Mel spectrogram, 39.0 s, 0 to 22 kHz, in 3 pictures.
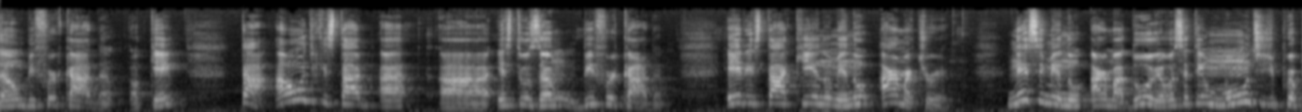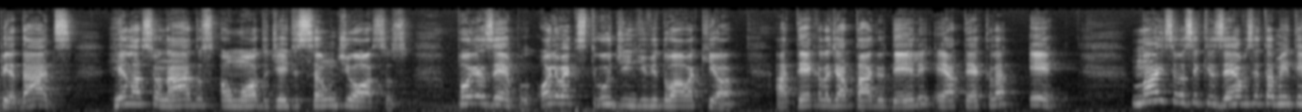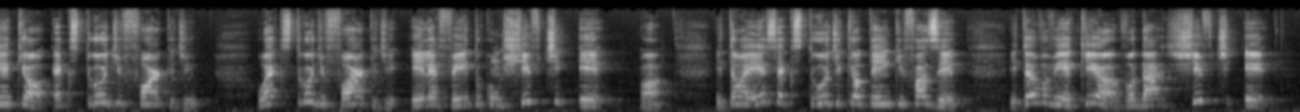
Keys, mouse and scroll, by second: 9.5 click, 11.0 click, 38.6 shift+e.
